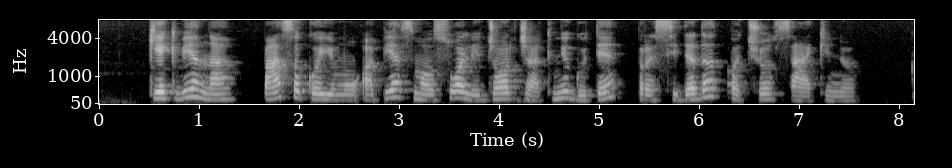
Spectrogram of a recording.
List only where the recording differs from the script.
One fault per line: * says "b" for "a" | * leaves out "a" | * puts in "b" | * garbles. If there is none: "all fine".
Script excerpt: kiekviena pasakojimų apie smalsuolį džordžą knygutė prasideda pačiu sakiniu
all fine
